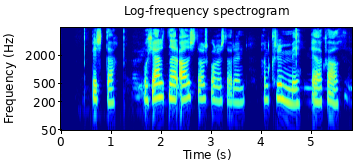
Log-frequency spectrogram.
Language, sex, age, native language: Icelandic, female, 15, Icelandic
